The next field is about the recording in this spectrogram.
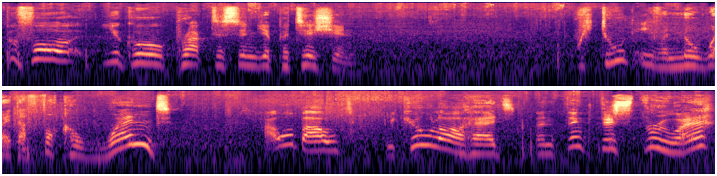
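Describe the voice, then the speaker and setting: High-pitched, gravelly, rough adventurer. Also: male voice, measured pace, slight background noise, heavily acted. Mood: exasperated, urging calm. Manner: sweary, colloquial, expressive. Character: rough, foul-mouthed, wary male fantasy adventurer companion. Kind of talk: video game cutscene acting.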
